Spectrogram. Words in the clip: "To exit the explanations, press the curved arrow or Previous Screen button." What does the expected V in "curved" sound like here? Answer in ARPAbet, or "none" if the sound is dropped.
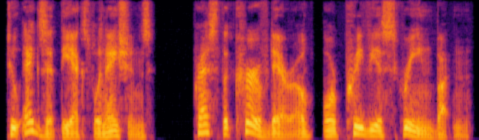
V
